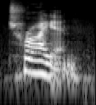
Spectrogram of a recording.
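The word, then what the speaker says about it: Tryon: that try on trying I've been saying his name wrong y'all it's trying try on sounds like trying do you suppose Joel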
